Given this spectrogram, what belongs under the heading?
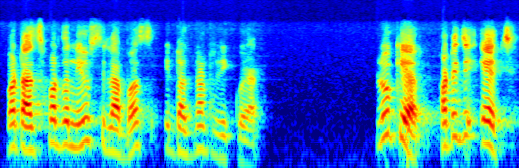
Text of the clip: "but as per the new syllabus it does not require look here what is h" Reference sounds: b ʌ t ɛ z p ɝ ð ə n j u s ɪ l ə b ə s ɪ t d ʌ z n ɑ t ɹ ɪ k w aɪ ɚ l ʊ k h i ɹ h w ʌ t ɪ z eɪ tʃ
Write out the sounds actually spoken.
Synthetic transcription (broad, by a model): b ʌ t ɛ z f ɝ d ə n j u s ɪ l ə b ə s ɪ t d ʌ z n ɑ t ɹ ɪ k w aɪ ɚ l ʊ k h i ɹ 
